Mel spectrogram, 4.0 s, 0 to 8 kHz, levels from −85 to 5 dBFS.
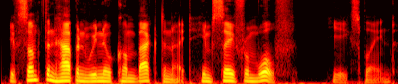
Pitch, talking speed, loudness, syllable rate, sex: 110 Hz, 225 wpm, -22 LUFS, 6.1 syllables/s, male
